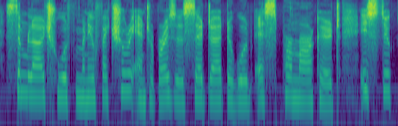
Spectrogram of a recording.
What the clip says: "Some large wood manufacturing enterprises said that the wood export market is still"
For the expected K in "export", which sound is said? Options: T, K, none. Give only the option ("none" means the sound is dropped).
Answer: none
